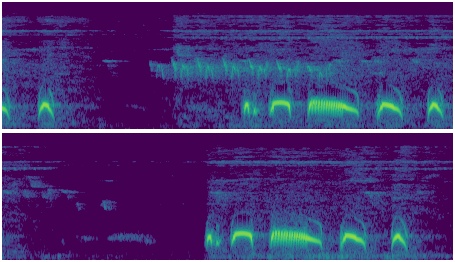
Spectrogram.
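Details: Spotted dove cooing in sấm chuông style, meant to excite cocks, hens and wild doves; two phrases of low rounded coos with a stretched falling note, soft higher chirping from another bird between them.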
